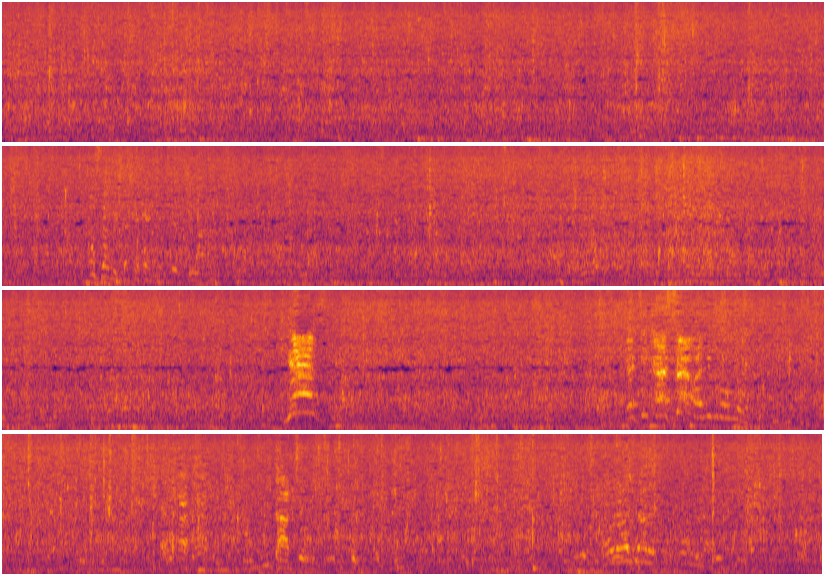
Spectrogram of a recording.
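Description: River water running over rocks and splashing around people wading in it, with indistinct voices in the background and a brief loud call about twenty seconds in.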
